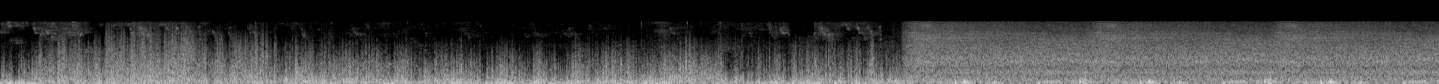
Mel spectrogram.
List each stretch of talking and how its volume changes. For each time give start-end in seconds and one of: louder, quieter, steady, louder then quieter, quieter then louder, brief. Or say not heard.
not heard.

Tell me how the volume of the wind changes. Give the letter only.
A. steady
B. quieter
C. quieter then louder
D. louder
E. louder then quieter
A.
